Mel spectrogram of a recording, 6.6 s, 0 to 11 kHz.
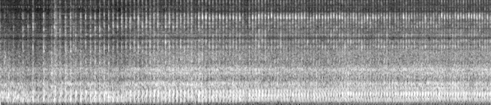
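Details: Single-cylinder longtail mud motor, still cold, freshly filled with 10W-30 Royal Purple synthetic plus BestLine engine treatment, runs at a steady fast beat, picking up slightly and holding even; healthy, normal running.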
